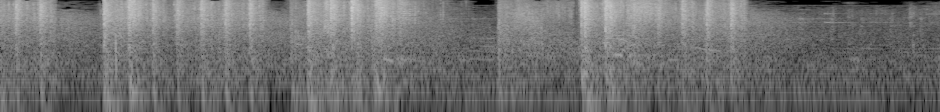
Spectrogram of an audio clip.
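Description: An automatic rifle fires in rapid, booming bursts.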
